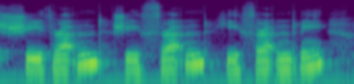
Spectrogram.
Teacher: if I'm starting with she or he, something with a vowel, I'm going to just have that smooth transition from vowel to TH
